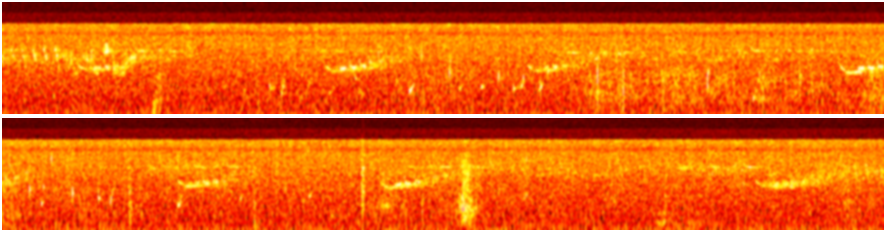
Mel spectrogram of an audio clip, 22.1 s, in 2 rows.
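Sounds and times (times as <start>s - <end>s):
low hiss: 0.0s - 22.0s
faint clicks: 14.0s - 15.7s.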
